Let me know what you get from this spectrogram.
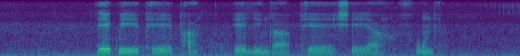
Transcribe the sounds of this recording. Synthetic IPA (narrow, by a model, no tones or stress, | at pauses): ekʼwipʰɛpʰa̰ | eliŋɡʱapʰɛʃɛja | fuːndʱa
